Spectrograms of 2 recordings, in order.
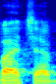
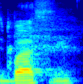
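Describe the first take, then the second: First: The middle consonant is pronounced 'ch'. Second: The middle consonant is pronounced 's'. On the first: The speaker calls it wrong. "it's not Bachab" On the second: The speaker calls it right. "it's Basi"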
